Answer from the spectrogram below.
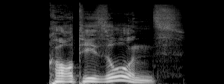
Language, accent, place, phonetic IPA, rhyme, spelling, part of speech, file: German, Germany, Berlin, [ˌkoʁtiˈzoːns], -oːns, Kortisons, noun, De-Kortisons.ogg
- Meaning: genitive of Kortison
